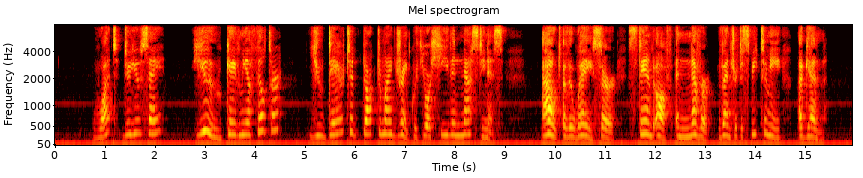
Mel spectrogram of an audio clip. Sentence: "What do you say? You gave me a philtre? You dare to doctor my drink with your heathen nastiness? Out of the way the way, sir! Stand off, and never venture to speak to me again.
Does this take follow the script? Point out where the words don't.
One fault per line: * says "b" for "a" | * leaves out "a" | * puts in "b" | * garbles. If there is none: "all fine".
* leaves out "the way"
